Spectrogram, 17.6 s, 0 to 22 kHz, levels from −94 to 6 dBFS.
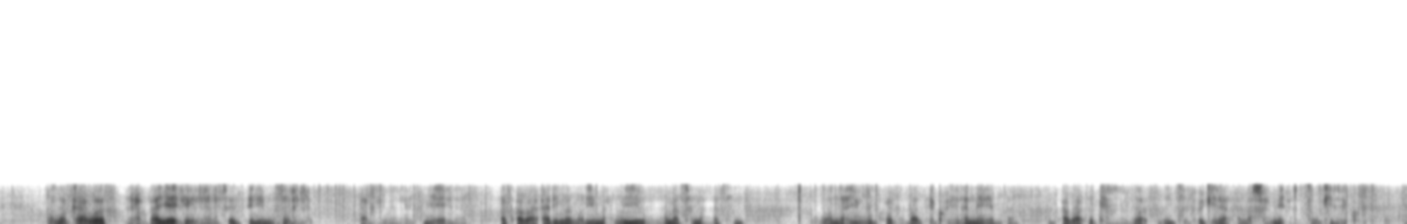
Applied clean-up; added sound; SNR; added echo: neural separator model SepFormer WHAM!.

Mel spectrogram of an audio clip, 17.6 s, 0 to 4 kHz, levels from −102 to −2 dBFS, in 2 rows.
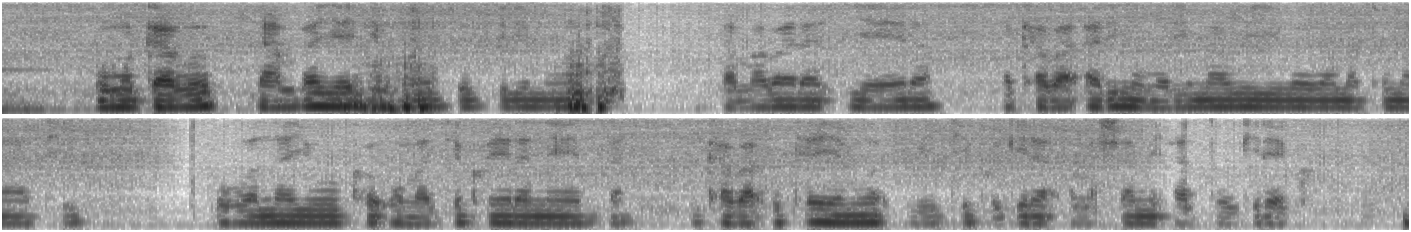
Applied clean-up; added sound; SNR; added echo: none; Fire; 18 dB; none.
